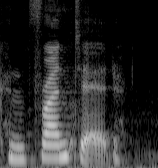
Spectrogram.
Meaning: simple past and past participle of confront
- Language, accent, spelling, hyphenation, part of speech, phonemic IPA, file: English, US, confronted, con‧front‧ed, verb, /kənˈfɹʌntɪd/, En-us-confronted.ogg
